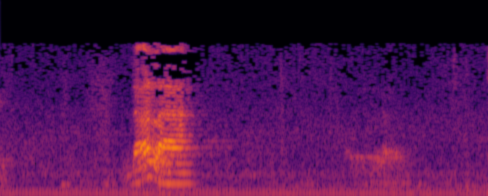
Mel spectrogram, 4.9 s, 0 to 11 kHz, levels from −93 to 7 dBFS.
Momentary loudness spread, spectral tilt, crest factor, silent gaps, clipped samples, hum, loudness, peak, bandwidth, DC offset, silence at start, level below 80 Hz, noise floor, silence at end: 26 LU; -8 dB/octave; 22 dB; none; under 0.1%; none; -23 LUFS; -8 dBFS; 5.8 kHz; under 0.1%; 0 s; -50 dBFS; -47 dBFS; 0.1 s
